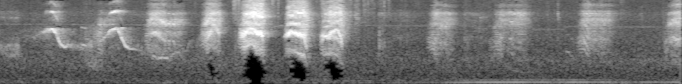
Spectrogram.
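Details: Male satin bowerbird serenading a female in the Southern Highlands while dancing and mimicking other birds: two rising-then-falling whistles, followed by a run of loud, rasping bursts, roughly two per second.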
